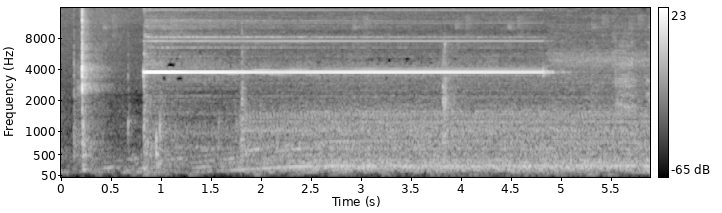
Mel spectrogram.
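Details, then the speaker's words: AirSep VisionAire 5 stationary oxygen concentrator switched on with a nasal cannula attached: a click, then a continuous high-pitched beep for about four seconds over a rising motor hum; normal start-up alarm. "just get it first come on and you're going to hit our alarm perfectly normal"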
